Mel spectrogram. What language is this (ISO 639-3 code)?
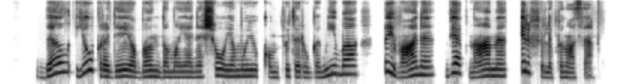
lit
